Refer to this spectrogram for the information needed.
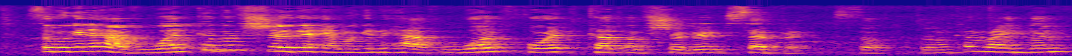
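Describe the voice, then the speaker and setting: High in pitch, a woman speaks with ordinary pitch variation, with audible room echo and noticeable background noise around her. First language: Spanish. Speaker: home cook, video creator. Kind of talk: cooking tutorial. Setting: home kitchen. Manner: casual, hesitant with fillers.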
